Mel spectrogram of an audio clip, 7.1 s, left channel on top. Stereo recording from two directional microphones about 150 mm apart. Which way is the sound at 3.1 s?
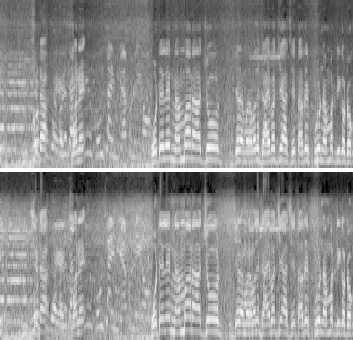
10° left (ahead or behind).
